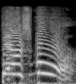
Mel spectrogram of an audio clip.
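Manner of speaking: shrill, very loud, high-pitched shout. Retelling standing up in his living room, yelling at the TV: retelling a yell. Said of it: "I'm yelling at the T V".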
